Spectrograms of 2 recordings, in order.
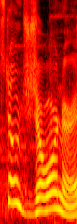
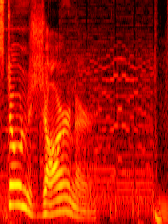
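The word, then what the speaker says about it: Stonjourner: And they said no it's not stone jourer. It's stone jer.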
